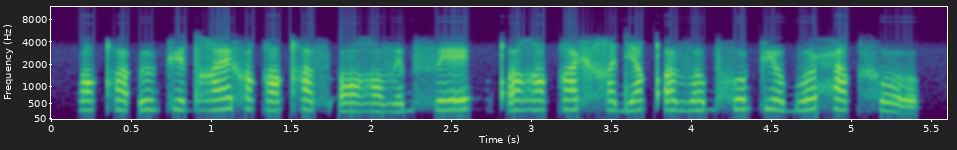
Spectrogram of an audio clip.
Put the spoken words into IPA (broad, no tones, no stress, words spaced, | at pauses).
ɔqʰuʔɯ kʲɔdʁɛ xoqe qʰɛfʔɔ ʁɔveb fe | qʼuʁɤqex χedi qʼuvɤb xo kʲɤ bo ħeq xo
